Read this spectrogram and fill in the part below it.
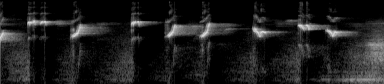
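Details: Mangrove whistler male giving lure song for other birds: spaced, slurred whistles rising then holding steady at high pitch, a few per second, closing with a low rustle.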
